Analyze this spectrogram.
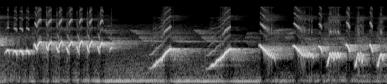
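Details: Caged oriental magpie-robin used as a training and stimulation song: fast repeated rising chirps, then loud upward-sweeping whistles and varied trills, with a low hum beneath.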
